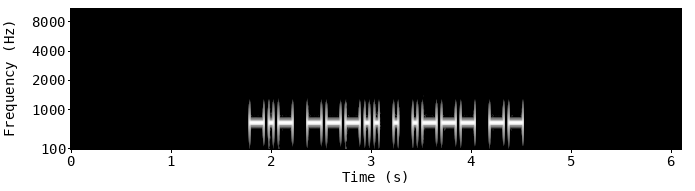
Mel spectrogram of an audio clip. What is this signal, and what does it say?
Morse code, heard as a keyed tone, about 25 wpm, 700 Hz. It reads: K8EJM
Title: USA Call Signs - 5 Characters - Repeated 2x - 25wpm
